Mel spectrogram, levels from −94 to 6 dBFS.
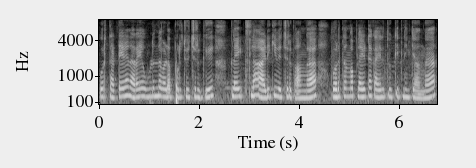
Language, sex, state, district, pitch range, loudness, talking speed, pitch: Tamil, female, Tamil Nadu, Kanyakumari, 225-245 Hz, -18 LUFS, 115 wpm, 235 Hz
